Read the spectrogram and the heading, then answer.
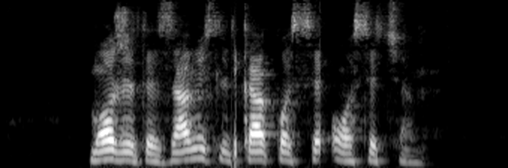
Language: Serbian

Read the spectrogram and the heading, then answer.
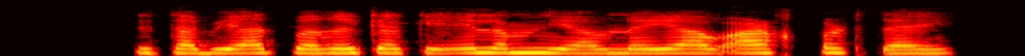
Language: Pashto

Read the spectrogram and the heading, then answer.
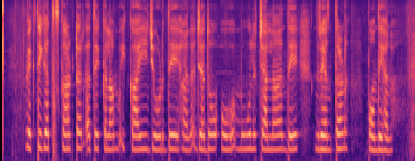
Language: Punjabi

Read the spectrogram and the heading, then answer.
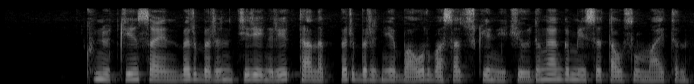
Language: Kazakh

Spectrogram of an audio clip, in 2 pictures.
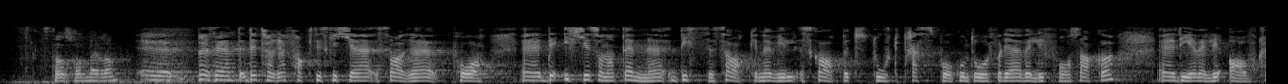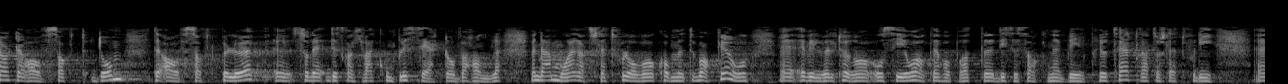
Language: Norwegian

